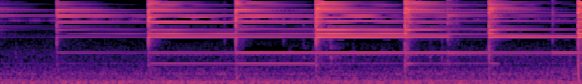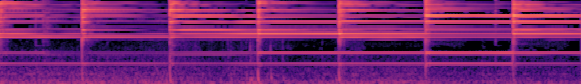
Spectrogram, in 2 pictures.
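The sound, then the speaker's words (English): A triangle struck with scissors, about thirteen bright metallic strikes at a steady pace, each ringing high and shimmering before the next hit. No voices. “I have got lost my dinger for my triangle, but the scissors sound good.”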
